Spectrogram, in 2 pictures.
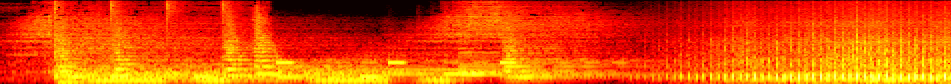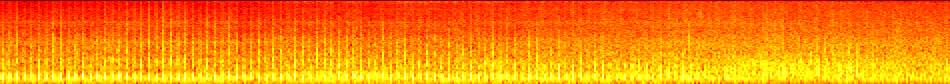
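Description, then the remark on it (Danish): A Eurocopter helicopter in flight: a high turbine whine with stuttering pulses for a few seconds, then a loud, sustained roar of rotor and engine noise that holds steady to the end, with no talking. “Jeg kunne altså ikke dy mig for lige at tage Eurocopteren igen.”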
